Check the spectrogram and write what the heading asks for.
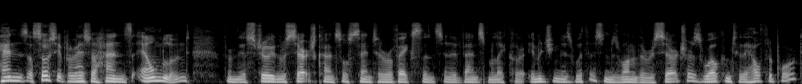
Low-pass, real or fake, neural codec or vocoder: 7.2 kHz; fake; codec, 16 kHz, 2 kbps, X-Codec, WavLM features, trained on Multilingual LibriSpeech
